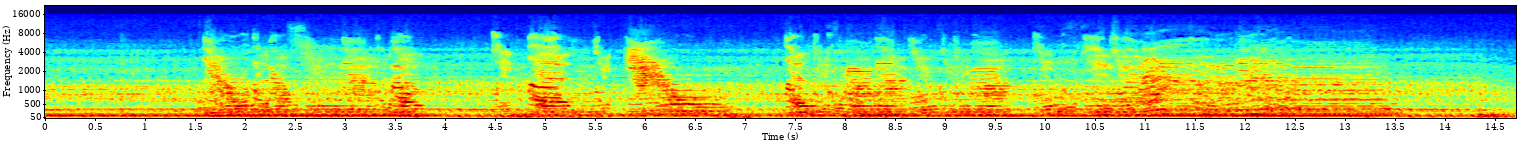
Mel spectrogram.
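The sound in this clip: A shrimp boat's engine drones as a steady low hum beneath continuous talk, with the boat in motion on the water.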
